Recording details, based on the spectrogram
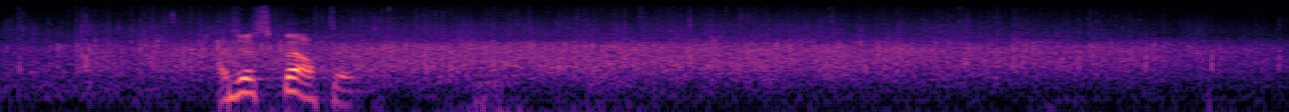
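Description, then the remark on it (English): Steady applause from an audience during a sermon about the hope of Christmas fills the whole clip, a broad even wash of clapping, with a brief spoken remark from a man rising above it near the start. “You can applaud that.”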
